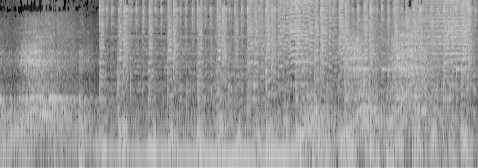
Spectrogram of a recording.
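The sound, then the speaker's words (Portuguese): The engine of a Bugatti La Voiture Noir hypercar revs loudly and steadily, its pitch climbing and dipping in sustained surges, with no talking over it. “O carro mais caro do planeta, Bugatti La Voiture Noir.”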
